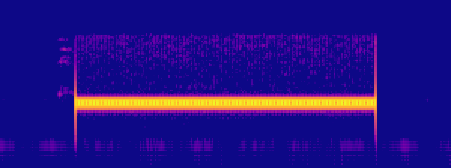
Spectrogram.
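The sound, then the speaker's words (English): A steady telephone tone sounds while a call is transferred to voicemail: one unbroken, mid-pitched tone lasting about two seconds with no talk, over a faint low hum on the line. “Okay, I'll transfer you.”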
